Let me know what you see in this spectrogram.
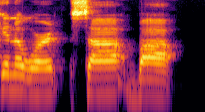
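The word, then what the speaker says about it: צבאות: Just like in the word sa-ba-ot. It's not pronounced sa-ba-vot or sa-ba-wot.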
